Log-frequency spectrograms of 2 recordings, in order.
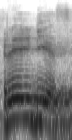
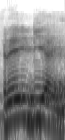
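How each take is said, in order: First: Said in the usual way. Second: रेडियाई with a clear separate ई at the end; रेडियाई ending on a distinct ई sound; final i said separately. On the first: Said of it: "इसका pronunciation क्या है". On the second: Shown as a demonstration. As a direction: say रेडियाई as re-di-ya-ee, the last ई spoken apart. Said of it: "अलग से बोला जाएगा".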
